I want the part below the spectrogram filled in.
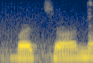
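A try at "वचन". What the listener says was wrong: Вы не удлиняйте вачана. Гласные. Гласные, если там вач, то не удлиняйте, не говорите вач. У вас вы растягиваете, как бы распеваете, а получается долгое.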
